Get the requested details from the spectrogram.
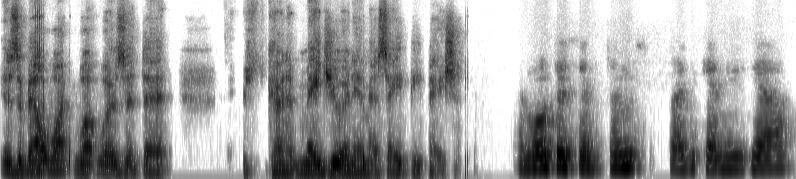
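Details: Adult speakers in conversation; ordinary speech.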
